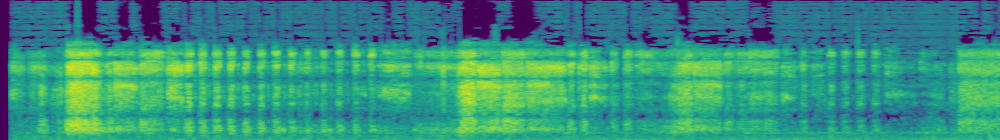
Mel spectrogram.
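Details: A North American wolverine makes harsh, rapid, pulsed panting growls. The rasping bursts come in loud clusters a few seconds apart, then fade toward the end.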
